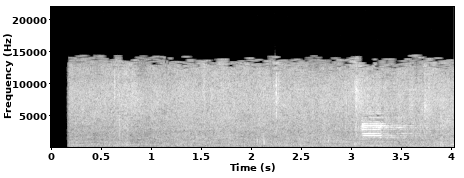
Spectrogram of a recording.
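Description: Road traffic noise from vehicles driving past, with a short horn toot about three seconds in.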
